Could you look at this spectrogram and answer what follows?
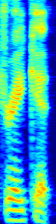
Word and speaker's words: Dracut: It's pronounced Dracut.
